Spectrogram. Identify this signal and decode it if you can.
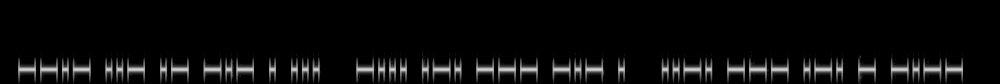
Morse code, heard as a keyed tone, about 22 wpm, 700 Hz. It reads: QUAKES BROKE FORTY
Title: Pangram Challenge v2 - 22wpm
